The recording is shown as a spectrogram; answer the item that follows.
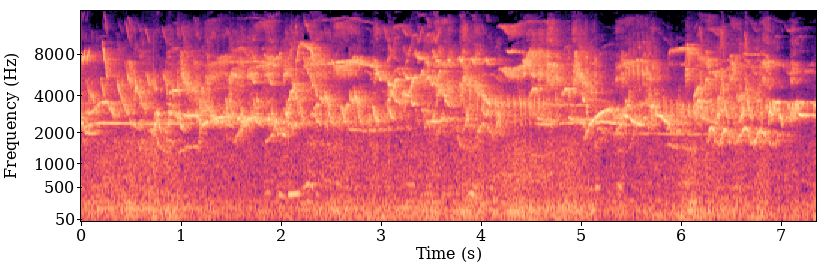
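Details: Bali orange-headed thrush, Tabanan, noted for song rhythm, style and strong power, delivers a dense stream of bright whistles and rapid twittering notes, rising and falling without pause over faint low background noise.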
